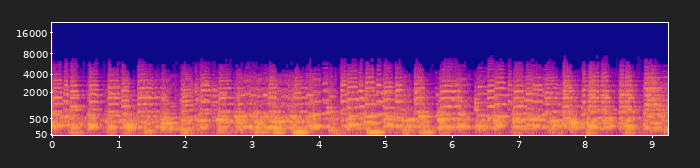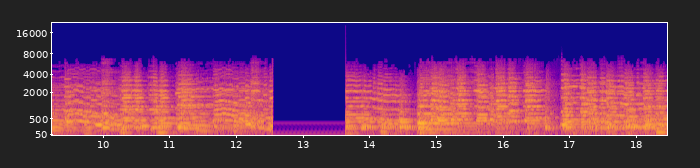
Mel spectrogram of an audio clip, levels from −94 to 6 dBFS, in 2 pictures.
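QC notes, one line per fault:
12.55–13.65 s, audio dropout to a faint residue: the sound cuts out abruptly for about 1.1 s, leaving only mains hum roughly 40 dB down, likely from a live input losing signal, not a fade.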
